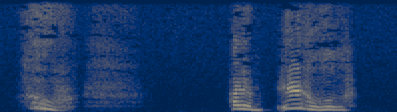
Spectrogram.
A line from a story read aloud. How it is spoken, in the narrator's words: she cried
